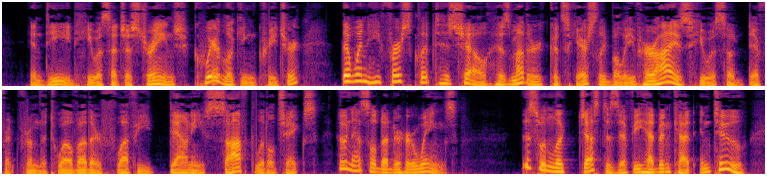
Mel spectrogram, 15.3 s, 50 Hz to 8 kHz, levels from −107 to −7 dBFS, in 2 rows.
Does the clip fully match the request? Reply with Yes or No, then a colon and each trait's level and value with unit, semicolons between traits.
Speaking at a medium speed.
No: fast, 210 wpm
